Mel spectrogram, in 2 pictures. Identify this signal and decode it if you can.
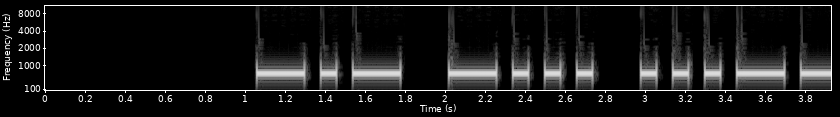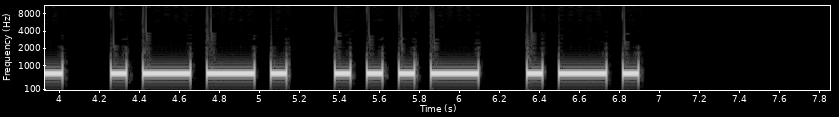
Morse code, heard as a keyed tone, about 16 wpm, 700 Hz. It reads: KB3PVR
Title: USA Call Signs - 6 Characters - Repeated 2x - 15wpm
